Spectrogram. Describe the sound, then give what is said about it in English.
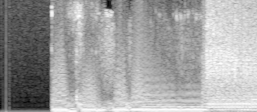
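A loud, distorted fart sound effect bursts in after a short quiet moment, buzzing with shifting pitch for about a second and a half, then breaking into a harsh, noisy blare. “Gave it a fart.”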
